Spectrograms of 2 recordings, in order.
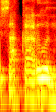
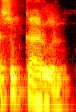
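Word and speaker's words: سُكَّرٌ: Bu Nanik salah dikit yang sukkarun bacanya tadi sakarun ya suka-suka harusnya sukkarun jadi ini tuh eh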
